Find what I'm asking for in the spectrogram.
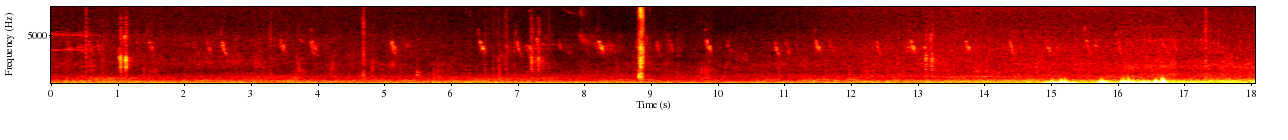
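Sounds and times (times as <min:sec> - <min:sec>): wind buffeting microphone: 0:14.3 - 0:18.0.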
